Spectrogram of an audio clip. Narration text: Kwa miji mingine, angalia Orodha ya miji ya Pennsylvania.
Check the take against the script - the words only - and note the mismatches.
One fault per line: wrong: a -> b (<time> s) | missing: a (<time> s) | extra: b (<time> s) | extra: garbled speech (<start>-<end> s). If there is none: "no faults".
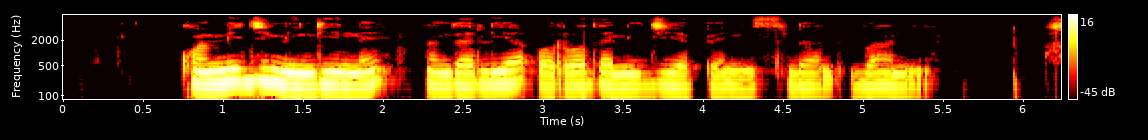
missing: ya (3.4 s)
